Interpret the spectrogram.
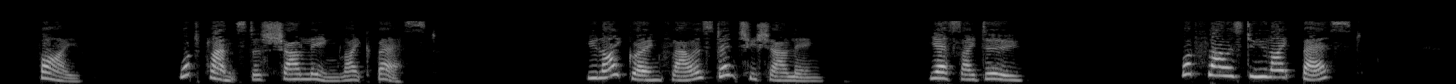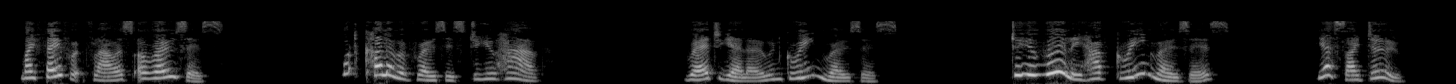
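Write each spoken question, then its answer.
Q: What plants does Xiaoling like best?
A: Roses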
